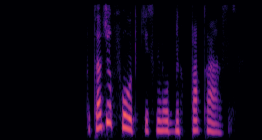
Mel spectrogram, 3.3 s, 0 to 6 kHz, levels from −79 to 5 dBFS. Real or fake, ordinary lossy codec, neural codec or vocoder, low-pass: fake; none; codec, 16 kHz, 1 kbps, FreqCodec, larger model; 5.4 kHz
